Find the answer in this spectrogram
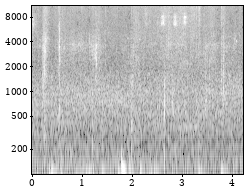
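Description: Footsteps walking over brick paving and dry leaf litter: irregular thuds with light scuffs.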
